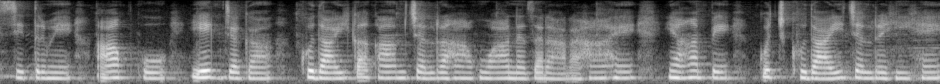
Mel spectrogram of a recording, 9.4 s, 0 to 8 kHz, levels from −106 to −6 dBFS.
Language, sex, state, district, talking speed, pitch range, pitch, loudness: Hindi, female, Bihar, Jahanabad, 140 wpm, 210-225 Hz, 215 Hz, -20 LUFS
